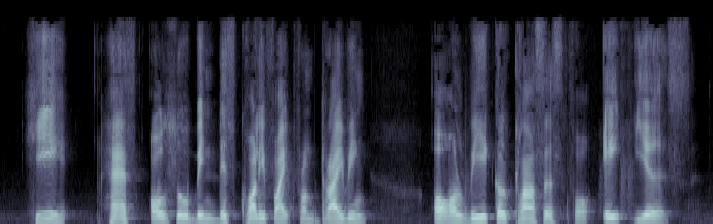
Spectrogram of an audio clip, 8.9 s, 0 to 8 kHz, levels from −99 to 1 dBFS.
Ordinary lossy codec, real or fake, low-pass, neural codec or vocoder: MP3, 48 kbps; real; 7.2 kHz; none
